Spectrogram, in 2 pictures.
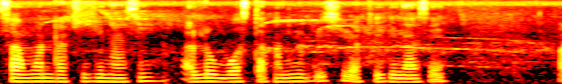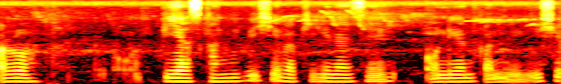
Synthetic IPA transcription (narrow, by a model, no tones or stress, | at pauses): samanɹakʰikinasɛ | a̰lubɔstʰa̰kʰanbibisiɹa̰kʰikinasɛ̰ | a̰ɹu | pijaskʰanbibisḭɹakʰikinasɛ̰ | ṵnijankʰanbḭbḭsi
